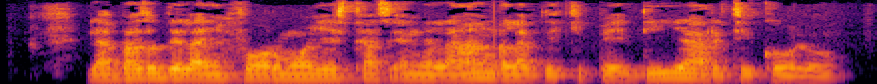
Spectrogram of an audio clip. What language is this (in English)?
Esperanto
